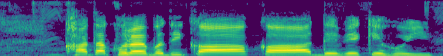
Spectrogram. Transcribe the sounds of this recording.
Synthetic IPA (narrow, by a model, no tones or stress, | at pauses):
kʰaːt̪aːkʰʊlaːeːbəd̪iːkaːkaːd̪eːʋeːkeɦoːiː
